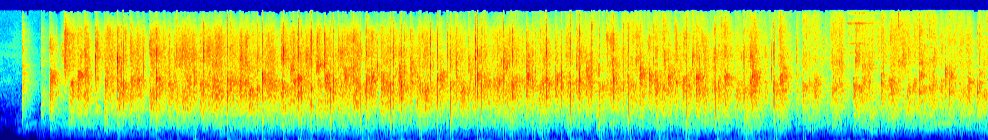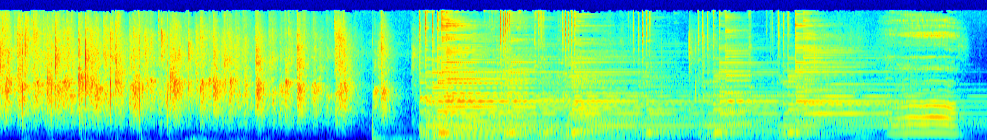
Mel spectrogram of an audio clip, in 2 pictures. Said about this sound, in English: Raucous applause and the opening bars of a song are heard in the distance.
